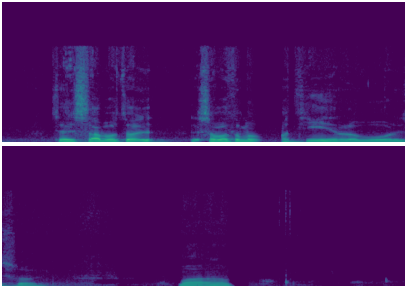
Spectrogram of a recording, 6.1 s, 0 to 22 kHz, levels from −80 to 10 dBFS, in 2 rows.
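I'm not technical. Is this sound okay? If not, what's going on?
No, there's a call audio freeze from about 1.85 to 2.11 s. The speech stalls and the last sound is stretched into a fading buzz for roughly a quarter second. Nothing gets lost, though; it picks up where it stopped, just late, likely because network data arrived late.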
